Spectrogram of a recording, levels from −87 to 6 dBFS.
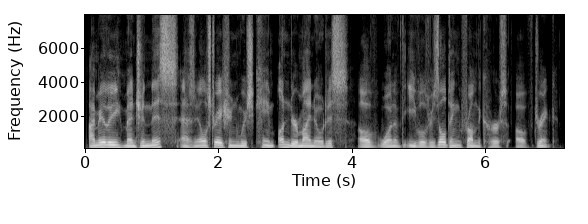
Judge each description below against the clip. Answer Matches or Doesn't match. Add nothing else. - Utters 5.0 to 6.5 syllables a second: Matches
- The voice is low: Matches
